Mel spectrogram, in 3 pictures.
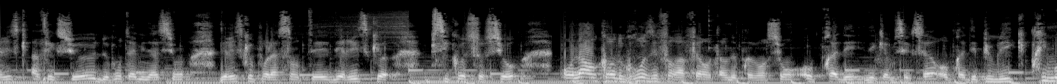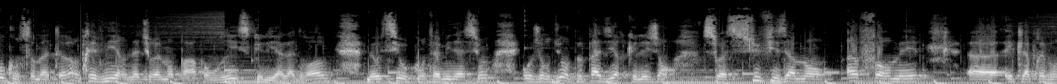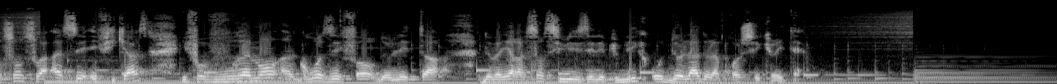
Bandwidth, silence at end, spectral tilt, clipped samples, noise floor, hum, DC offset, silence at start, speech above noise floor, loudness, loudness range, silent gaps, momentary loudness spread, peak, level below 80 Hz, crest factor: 14 kHz; 0.05 s; -6 dB/octave; under 0.1%; -35 dBFS; none; under 0.1%; 0 s; 22 dB; -13 LUFS; 2 LU; none; 7 LU; 0 dBFS; -24 dBFS; 12 dB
